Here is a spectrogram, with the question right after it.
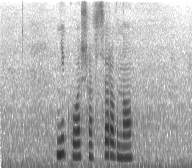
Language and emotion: Russian, neutral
